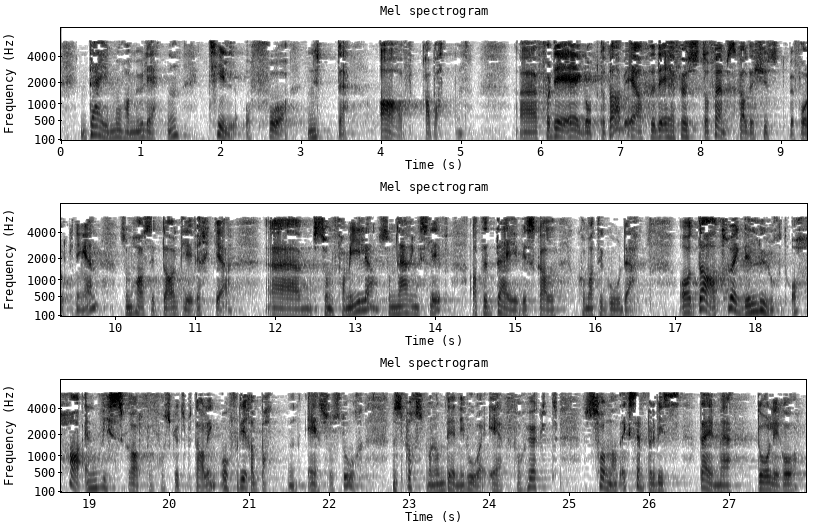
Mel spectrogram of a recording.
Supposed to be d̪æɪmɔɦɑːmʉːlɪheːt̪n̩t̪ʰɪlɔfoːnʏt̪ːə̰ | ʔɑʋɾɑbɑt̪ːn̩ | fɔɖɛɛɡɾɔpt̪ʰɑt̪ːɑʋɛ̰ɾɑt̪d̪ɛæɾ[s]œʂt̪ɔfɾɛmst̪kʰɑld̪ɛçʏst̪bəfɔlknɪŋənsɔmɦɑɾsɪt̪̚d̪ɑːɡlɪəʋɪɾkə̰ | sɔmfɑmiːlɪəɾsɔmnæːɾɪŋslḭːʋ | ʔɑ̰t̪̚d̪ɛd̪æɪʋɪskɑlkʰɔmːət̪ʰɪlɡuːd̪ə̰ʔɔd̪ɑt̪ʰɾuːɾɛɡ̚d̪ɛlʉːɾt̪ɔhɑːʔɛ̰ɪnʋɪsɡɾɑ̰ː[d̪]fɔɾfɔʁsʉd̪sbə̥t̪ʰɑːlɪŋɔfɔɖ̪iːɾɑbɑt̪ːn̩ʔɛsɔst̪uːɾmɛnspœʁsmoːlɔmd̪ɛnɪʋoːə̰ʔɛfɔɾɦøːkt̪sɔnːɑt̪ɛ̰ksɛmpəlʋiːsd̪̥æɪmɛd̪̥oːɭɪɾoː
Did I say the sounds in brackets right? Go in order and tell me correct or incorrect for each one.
incorrect: f, correct

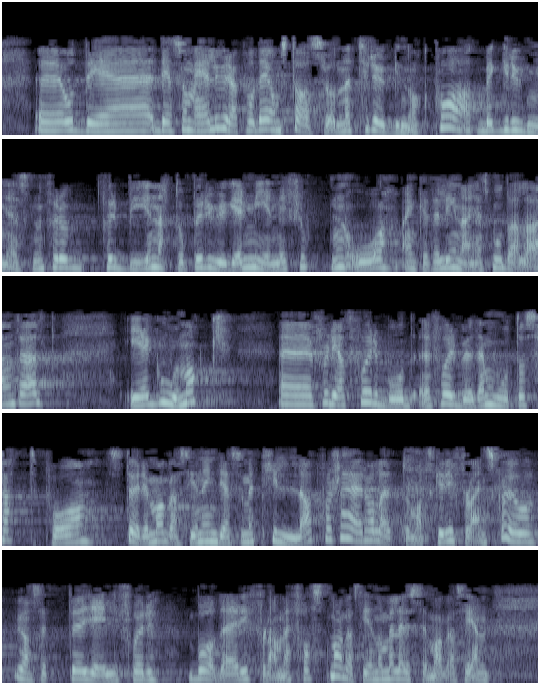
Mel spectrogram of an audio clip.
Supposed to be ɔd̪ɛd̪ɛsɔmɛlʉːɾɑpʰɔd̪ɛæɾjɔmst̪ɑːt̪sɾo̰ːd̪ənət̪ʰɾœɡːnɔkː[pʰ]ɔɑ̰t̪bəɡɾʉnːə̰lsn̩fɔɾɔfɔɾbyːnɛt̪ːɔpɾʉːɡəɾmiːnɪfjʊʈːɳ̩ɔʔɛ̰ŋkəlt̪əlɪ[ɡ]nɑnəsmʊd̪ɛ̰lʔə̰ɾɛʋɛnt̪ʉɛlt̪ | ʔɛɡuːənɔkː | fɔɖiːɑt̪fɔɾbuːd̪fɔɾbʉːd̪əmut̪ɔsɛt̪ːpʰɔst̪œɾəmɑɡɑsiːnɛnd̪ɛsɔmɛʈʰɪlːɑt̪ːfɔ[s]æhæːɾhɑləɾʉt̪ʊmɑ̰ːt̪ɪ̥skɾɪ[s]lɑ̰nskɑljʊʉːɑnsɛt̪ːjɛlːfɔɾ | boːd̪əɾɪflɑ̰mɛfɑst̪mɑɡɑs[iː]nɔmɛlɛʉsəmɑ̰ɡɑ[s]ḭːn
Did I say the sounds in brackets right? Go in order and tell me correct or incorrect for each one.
correct, incorrect: ŋ, incorrect: ʂ, incorrect: f, correct, correct

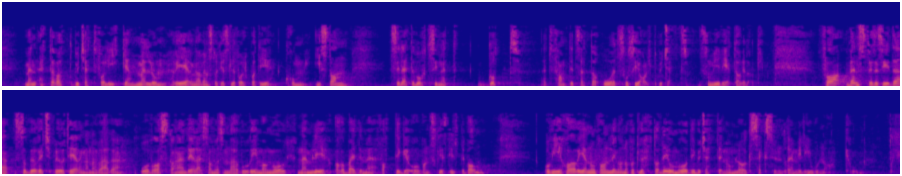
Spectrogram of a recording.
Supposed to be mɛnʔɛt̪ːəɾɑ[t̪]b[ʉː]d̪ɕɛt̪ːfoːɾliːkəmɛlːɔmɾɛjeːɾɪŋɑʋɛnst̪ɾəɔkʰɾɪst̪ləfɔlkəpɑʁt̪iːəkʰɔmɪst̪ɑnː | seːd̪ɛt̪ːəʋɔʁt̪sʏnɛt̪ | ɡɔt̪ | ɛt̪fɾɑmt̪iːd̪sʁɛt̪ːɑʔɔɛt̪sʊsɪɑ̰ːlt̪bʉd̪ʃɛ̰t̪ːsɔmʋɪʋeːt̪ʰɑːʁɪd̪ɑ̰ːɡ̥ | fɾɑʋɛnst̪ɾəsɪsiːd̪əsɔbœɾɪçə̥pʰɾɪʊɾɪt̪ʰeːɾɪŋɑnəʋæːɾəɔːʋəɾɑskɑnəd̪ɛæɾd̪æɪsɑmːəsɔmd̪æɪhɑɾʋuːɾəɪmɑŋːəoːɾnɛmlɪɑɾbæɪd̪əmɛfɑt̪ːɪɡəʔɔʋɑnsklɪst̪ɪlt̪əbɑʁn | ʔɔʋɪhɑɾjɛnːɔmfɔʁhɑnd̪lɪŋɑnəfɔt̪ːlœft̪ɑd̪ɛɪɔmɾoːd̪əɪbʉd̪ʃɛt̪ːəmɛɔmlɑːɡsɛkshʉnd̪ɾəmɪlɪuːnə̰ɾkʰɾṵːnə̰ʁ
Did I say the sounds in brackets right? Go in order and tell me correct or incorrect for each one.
correct, incorrect: ʉ

